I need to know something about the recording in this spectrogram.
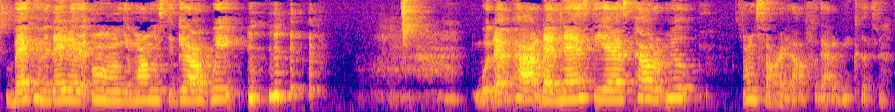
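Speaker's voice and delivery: talking with food in mouth; speaking between spoonfuls of cereal; chewing while talking. Real, not acted. Seen 0: Spoon of cereal at mouth; jaw working, lips closed mid-chew.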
